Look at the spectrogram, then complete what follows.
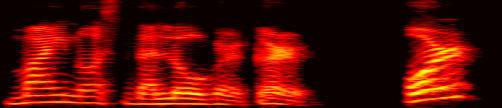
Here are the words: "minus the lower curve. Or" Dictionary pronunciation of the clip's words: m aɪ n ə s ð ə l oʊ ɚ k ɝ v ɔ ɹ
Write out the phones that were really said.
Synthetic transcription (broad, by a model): m aɪ n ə s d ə l oʊ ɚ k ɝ b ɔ ɹ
